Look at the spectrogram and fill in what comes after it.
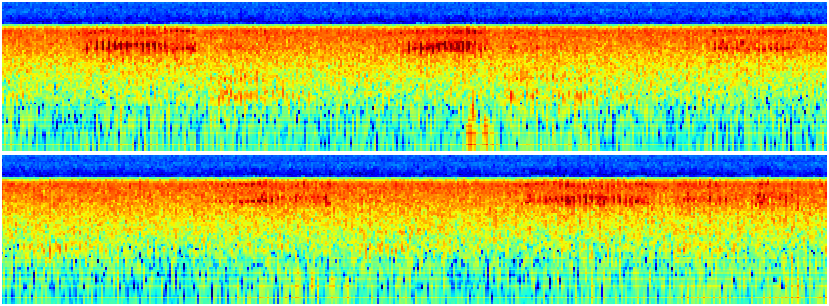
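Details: Domestic cat purring while following a trail of raw meat; a steady low rumble throughout, with soft breathy swells recurring about every second and a half, plus one brief click near the third second.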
